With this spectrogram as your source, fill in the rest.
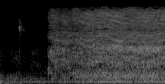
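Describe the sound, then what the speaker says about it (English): Pam cooking spray being sprayed into a loaf pan in a home kitchen: after a brief quiet moment, a sudden steady hiss of aerosol starts and continues close and loud to the end. "spray with a little Pam cooking spray"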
